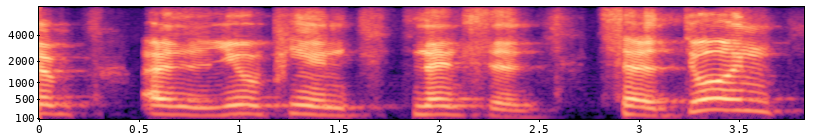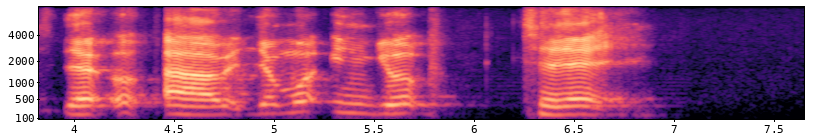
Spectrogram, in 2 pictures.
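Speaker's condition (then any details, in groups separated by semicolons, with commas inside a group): Cerebral palsy; present from birth, drug-induced brain damage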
